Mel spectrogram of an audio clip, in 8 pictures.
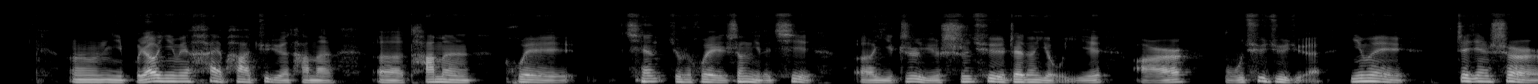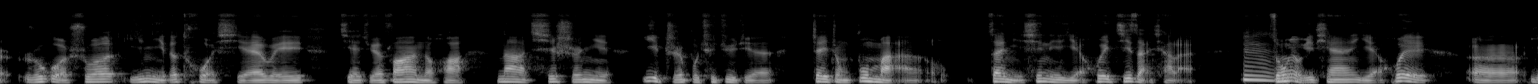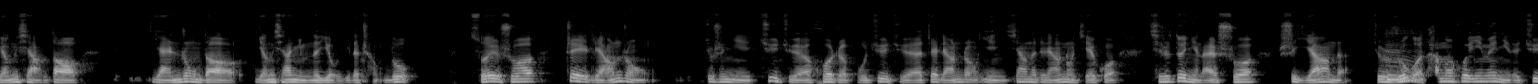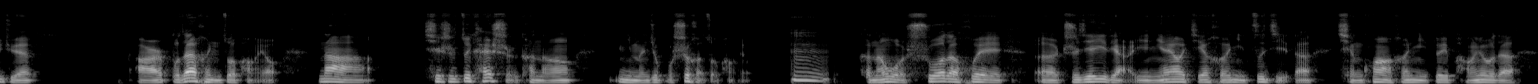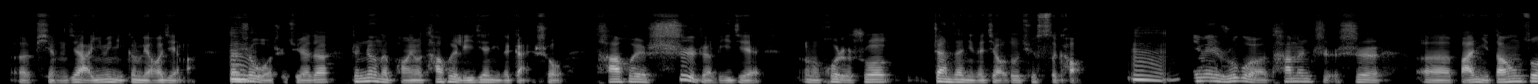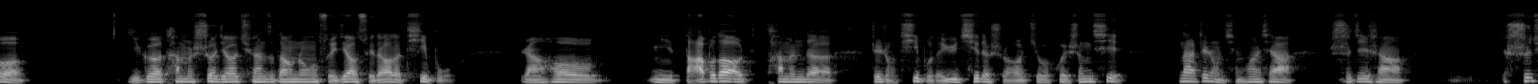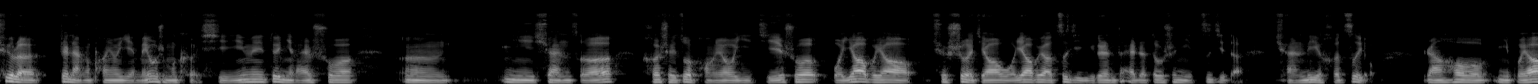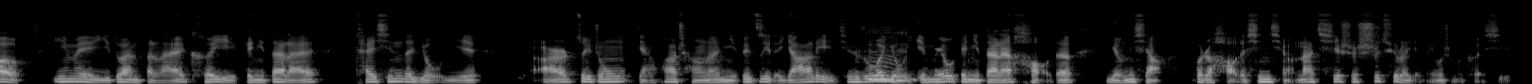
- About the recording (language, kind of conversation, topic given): Chinese, advice, 被强迫参加朋友聚会让我很疲惫
- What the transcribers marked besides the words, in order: tapping; sniff; other background noise; stressed: "试着"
